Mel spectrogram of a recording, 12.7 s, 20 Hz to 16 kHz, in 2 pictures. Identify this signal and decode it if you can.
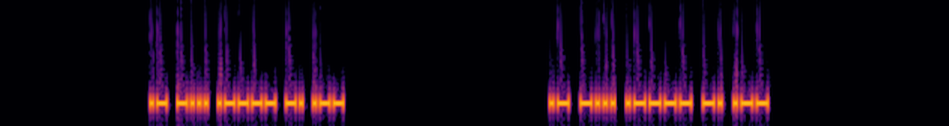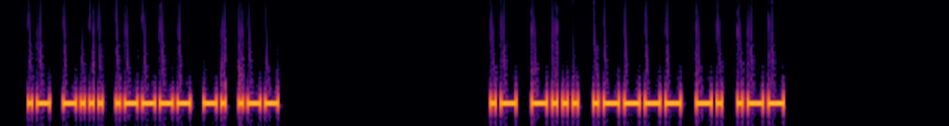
Morse code, heard as a keyed tone, about 45 wpm, 700 Hz. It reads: AB1NW AB1NW AB1NW AB1NW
